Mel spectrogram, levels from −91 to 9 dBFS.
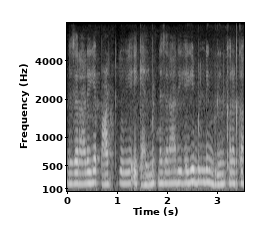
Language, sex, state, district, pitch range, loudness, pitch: Hindi, female, Bihar, Katihar, 185-200 Hz, -16 LUFS, 195 Hz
